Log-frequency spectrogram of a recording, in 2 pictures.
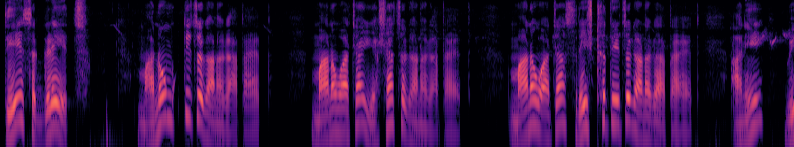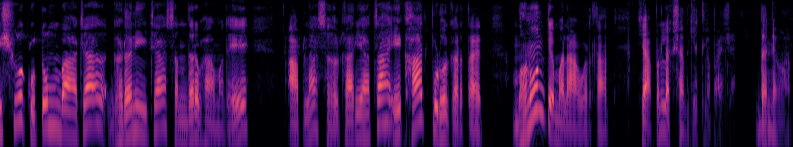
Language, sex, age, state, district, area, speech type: Marathi, male, 45-60, Maharashtra, Nanded, urban, spontaneous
